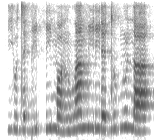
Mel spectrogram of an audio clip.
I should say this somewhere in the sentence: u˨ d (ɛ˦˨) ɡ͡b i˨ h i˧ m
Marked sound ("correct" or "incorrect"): incorrect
